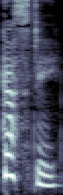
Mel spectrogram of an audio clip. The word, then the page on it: gusty: British English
